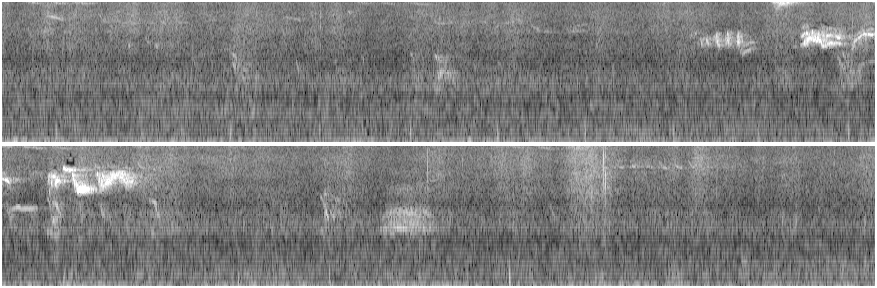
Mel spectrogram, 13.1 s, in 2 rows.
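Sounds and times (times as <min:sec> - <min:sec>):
small birds chirping: 0:00.0 - 0:13.0
steady low rumble: 0:00.0 - 0:13.0.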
